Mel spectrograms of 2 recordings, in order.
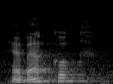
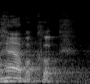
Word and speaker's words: Habakkuk: Now, maybe some of you call him Habakkuk. It depends on what syllable you put the emphasis on. I call him Habakkuk because that's how I was raised.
